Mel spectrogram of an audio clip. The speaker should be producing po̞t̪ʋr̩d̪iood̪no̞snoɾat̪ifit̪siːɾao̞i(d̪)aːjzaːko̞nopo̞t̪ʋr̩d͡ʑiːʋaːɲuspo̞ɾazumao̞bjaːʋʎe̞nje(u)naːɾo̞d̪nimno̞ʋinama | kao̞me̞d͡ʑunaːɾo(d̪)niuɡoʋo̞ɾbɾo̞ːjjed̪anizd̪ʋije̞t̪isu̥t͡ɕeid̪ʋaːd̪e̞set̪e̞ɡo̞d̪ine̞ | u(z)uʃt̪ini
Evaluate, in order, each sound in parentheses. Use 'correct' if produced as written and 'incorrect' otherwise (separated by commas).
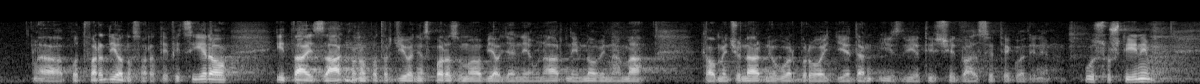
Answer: incorrect, correct, correct, incorrect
